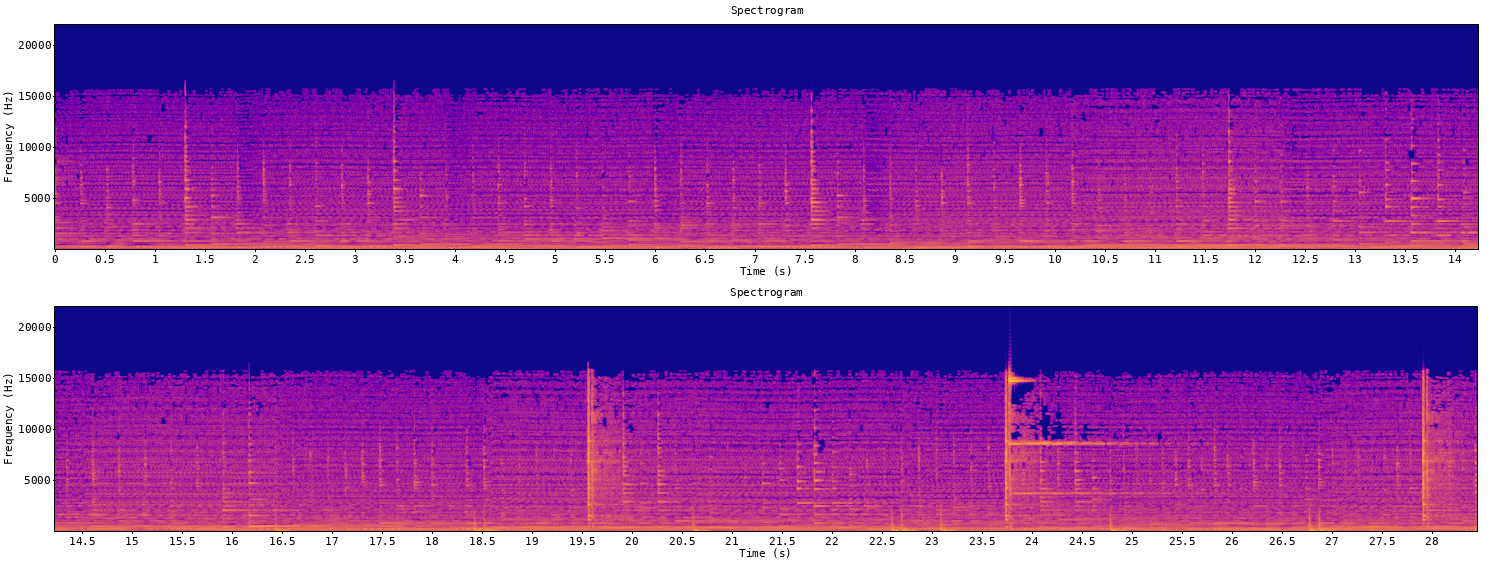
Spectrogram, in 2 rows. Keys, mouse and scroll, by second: 0.1 shift+click, 1.0 shift+click, 2.2-3.4 shift+drag, 3.8-5.2 shift+drag, 5.5 shift+click, 7.0 shift+click, 8.8 click, 9.7-11.3 shift+drag, 12.0 shift+click, 15.1 click, 16.1 Delete, 18.4 click, 19.2 click, 20.3 click, 21.4 ctrl+d, 22.7 click, 24.2 click, 28.2 alt+Down.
